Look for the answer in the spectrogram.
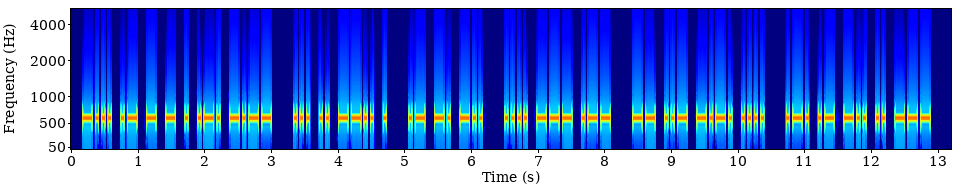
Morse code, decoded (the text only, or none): BATTERY SIZE AND HOW MUCH RADIO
